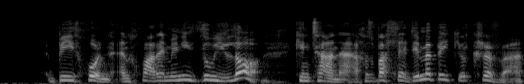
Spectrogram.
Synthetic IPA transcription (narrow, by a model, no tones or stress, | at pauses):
biːð̥hʊnə̰nχwaɾɛmɪwniðʊɨlɔkʰɪntʰaːna̰ʔa̰χɔsvaɬɛdɪməbejkʰjʊrkʰrəva̰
